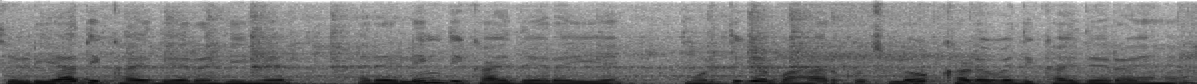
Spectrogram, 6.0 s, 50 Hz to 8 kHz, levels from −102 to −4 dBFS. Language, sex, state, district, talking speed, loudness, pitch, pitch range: Hindi, male, Chhattisgarh, Balrampur, 200 wpm, -14 LUFS, 150 Hz, 145-155 Hz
